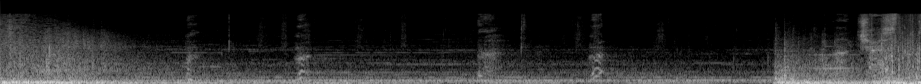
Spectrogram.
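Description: A Confringo blasting spell in Hogwarts Legacy sets off a deep booming explosion at the start that fades into a rumbling tail, with scattered sharp pops and a second loud burst near the end.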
